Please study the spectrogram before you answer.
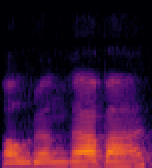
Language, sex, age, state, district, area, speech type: Marathi, female, 30-45, Maharashtra, Buldhana, rural, spontaneous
